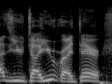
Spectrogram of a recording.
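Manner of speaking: mildly excited, hyped calling-out voice. Retelling the broadcast audio's call of the catch: imitating Sly yelling. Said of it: "Number one thing he's gotta yell out".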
